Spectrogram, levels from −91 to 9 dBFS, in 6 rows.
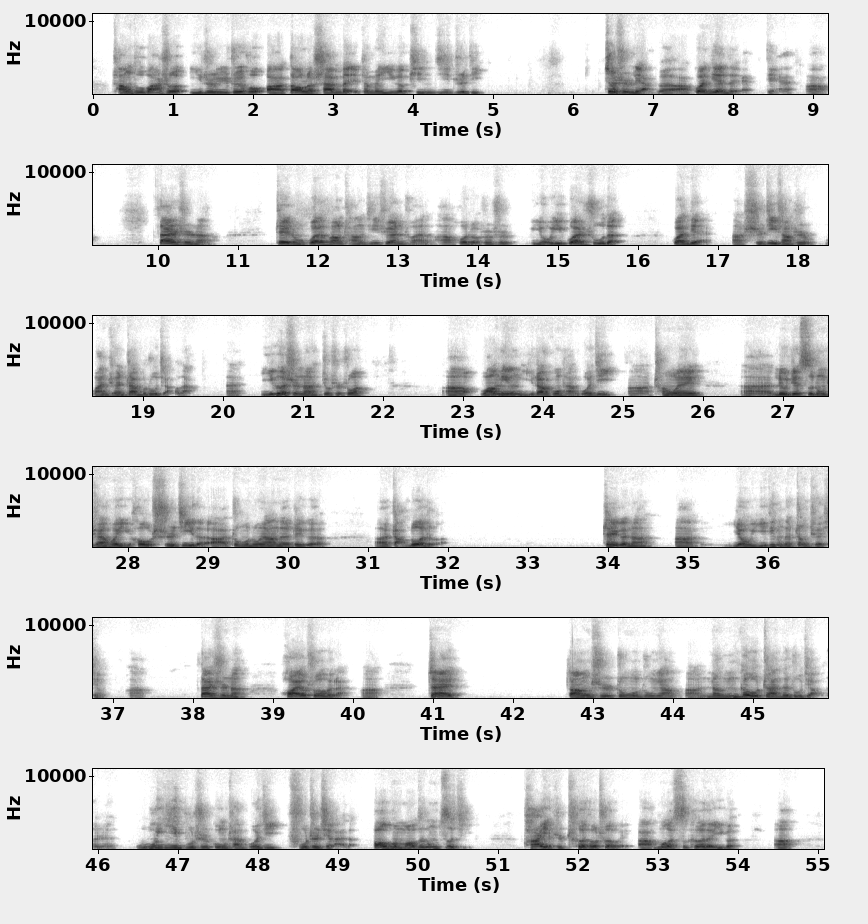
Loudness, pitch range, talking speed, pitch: -18 LUFS, 105-160 Hz, 200 characters per minute, 130 Hz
